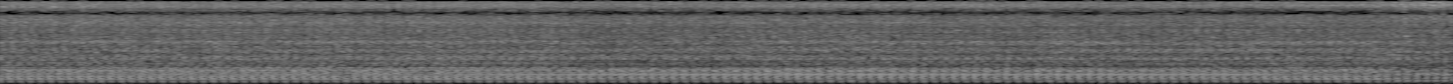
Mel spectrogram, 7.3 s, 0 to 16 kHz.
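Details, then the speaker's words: 2001 Murray Select LT riding mower, after carburetor cleaning (float needle stuck open from ethanol, fuel flooding crankcase) and oil change: steady, even putter at a slightly fast idle, still too high with the idle turned all the way down; no misses, knocks or hunting. "lower the idle a little see it's all the way back still running too fast so anyway looks like i fixed it pretty well"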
